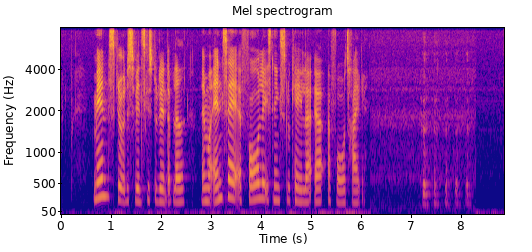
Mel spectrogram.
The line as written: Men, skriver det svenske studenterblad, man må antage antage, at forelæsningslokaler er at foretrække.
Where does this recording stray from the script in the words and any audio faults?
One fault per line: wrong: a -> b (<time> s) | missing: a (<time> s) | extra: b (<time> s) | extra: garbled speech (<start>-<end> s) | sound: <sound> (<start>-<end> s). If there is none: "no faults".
missing: antage (3.5 s)
sound: laugh (7.2-8.3 s)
